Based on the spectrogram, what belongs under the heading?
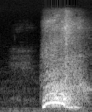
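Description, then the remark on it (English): A single sneeze bursts out suddenly after a quiet moment, a loud, breathy, partly voiced blast that fades over about half a second. “Bless you.”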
